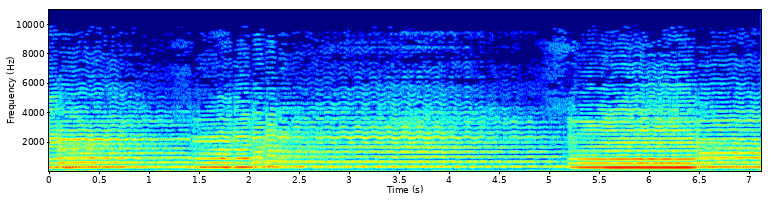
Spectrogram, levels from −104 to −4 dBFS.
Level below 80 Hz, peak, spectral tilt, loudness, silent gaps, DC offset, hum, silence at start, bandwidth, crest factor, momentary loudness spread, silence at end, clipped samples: -58 dBFS; -12 dBFS; -5 dB/octave; -26 LUFS; none; under 0.1%; none; 0 s; 6.8 kHz; 14 dB; 20 LU; 0 s; under 0.1%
